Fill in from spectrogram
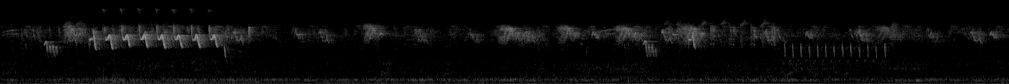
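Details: Outdoor nightingale song: a loud burst of rapidly repeated sharp notes, then quieter high twittering phrases, and later a buzzy machine-gun trill of evenly spaced notes, over constant faint hiss.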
